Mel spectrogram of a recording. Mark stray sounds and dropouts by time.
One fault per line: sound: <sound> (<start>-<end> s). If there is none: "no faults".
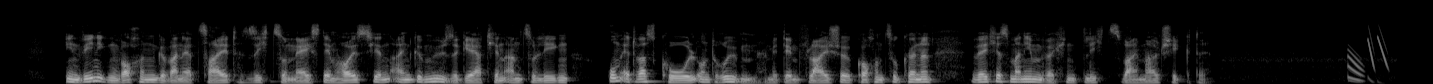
sound: chirp (13.5-13.9 s)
